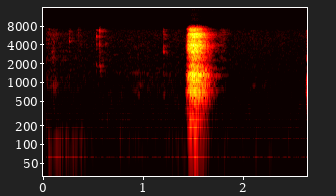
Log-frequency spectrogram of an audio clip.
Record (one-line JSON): {"exhalation_length": "2.6 s", "exhalation_amplitude": 29885, "exhalation_signal_mean_std_ratio": 0.21, "survey_phase": "beta (2021-08-13 to 2022-03-07)", "age": "45-64", "gender": "Male", "wearing_mask": "No", "symptom_sore_throat": true, "symptom_abdominal_pain": true, "symptom_fatigue": true, "symptom_onset": "12 days", "smoker_status": "Never smoked", "respiratory_condition_asthma": false, "respiratory_condition_other": false, "recruitment_source": "REACT", "submission_delay": "0 days", "covid_test_result": "Negative", "covid_test_method": "RT-qPCR"}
